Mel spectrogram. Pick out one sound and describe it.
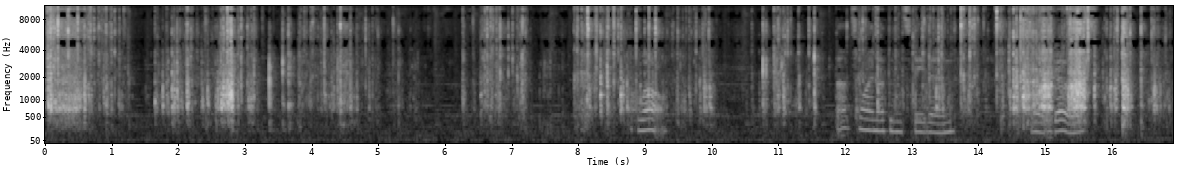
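Plastic bottles clatter against a crinkly plastic tray.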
